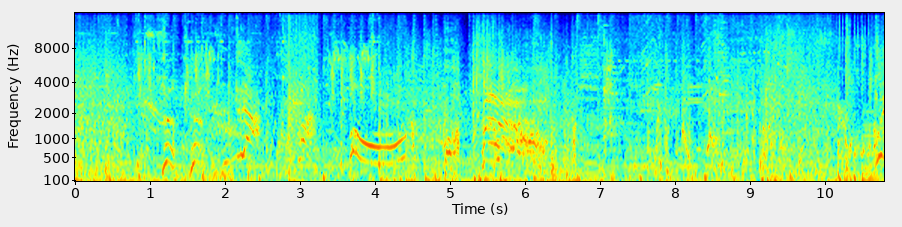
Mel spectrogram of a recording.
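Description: Cartoon fight-scene soundtrack: action music under repeated punches, crashes and smash sound effects, with scattered short sliding-pitch cries and effects.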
